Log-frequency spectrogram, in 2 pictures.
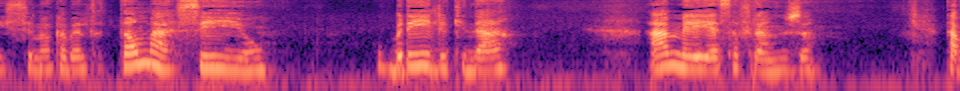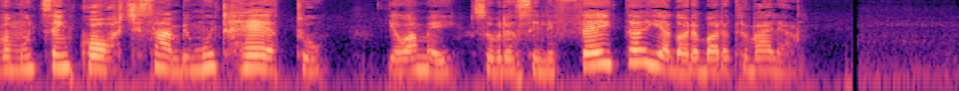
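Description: A woman talks up close, with animation.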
